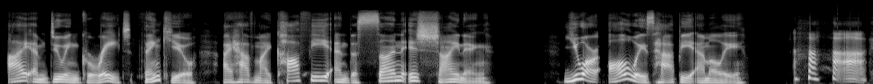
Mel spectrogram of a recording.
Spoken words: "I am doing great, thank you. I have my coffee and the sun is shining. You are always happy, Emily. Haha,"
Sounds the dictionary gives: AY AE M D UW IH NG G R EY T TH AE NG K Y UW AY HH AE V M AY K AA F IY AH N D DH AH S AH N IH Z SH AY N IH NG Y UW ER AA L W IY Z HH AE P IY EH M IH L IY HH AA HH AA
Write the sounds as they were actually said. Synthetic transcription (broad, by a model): AY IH M D UW IH NG G R EY T TH AE NG K Y UW AY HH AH V M AY K AA F IY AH N DH AH S AH N IH Z SH AY N IH NG Y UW ER AA L W IY Z HH AE P IY EH M IH L IY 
